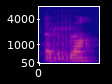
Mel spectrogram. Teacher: ರ ಅಂದಾಗ ನಮಗೆ ನಮ್ಮ ನಾಲಿಗೆ ಈ ಮೇಲಿನ ಅಂಗಳಿಗೆ ಅಂದರೆ ಪೆಲೆಟ್ಗೆ ಒಂದೆರಡು ಮೂರು ಸಲ ಹೀಗೆ ಹೊಡ್ಕೊಳ್ಳುತ್ತೆ. ರ ಅಂದಾಗ ಇಲ್ಲಿ ವೈಬ್ರೇಟ್ ಆಗುತ್ತೆ ಹೀಗೆ ನಾಲ್ಗೆ, ಆಮೇಲೆ ಅಂಗಳಿಗೆ ಹೊಡಿತಾ ಇದೆ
